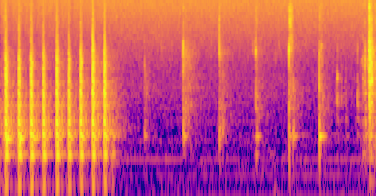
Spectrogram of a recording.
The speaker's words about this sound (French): Frappe à la porte.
